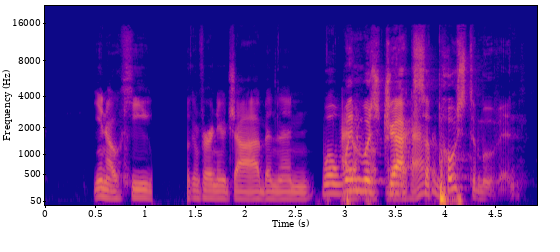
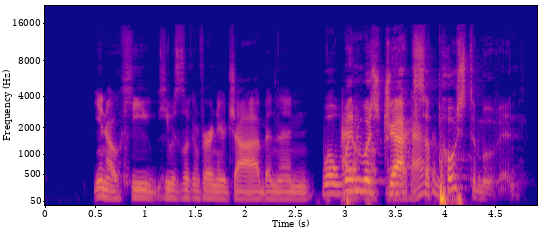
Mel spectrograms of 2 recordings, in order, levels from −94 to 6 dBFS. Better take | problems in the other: second | audio cutting out; at 1 s

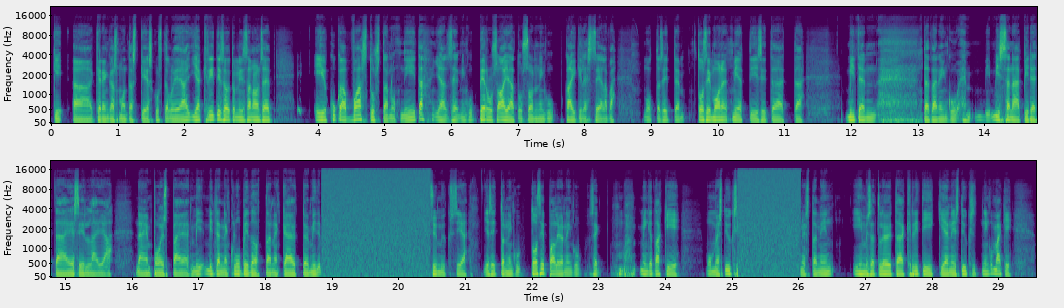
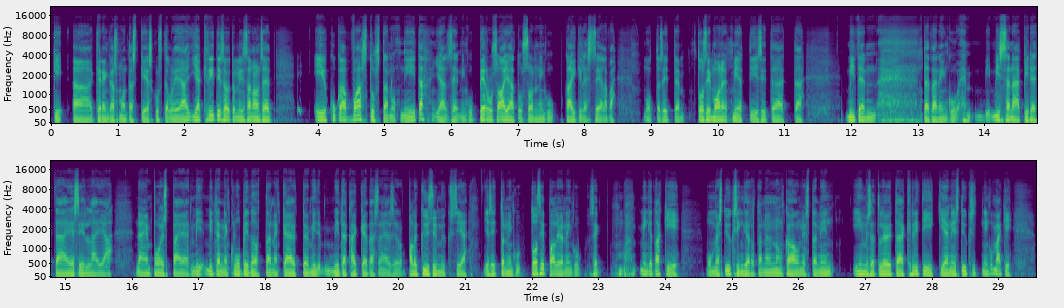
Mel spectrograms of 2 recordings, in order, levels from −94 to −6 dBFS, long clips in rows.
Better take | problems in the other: second | audio cutting out; filled with static; at 19 s for 1.5 s and at 25 s for 1 s

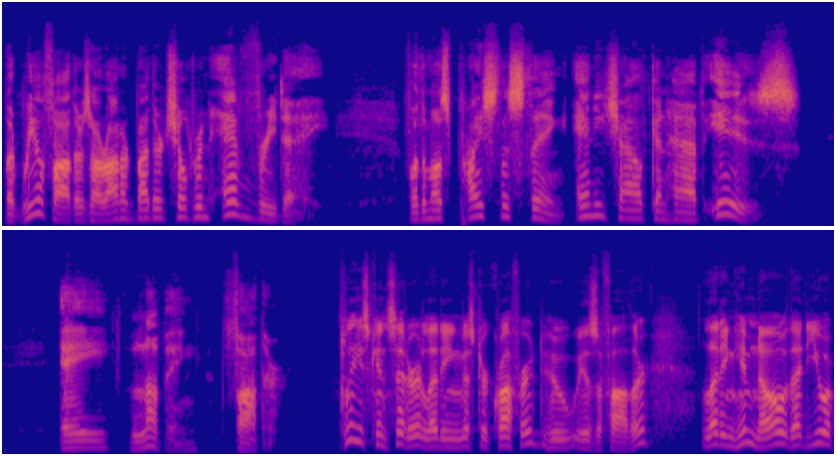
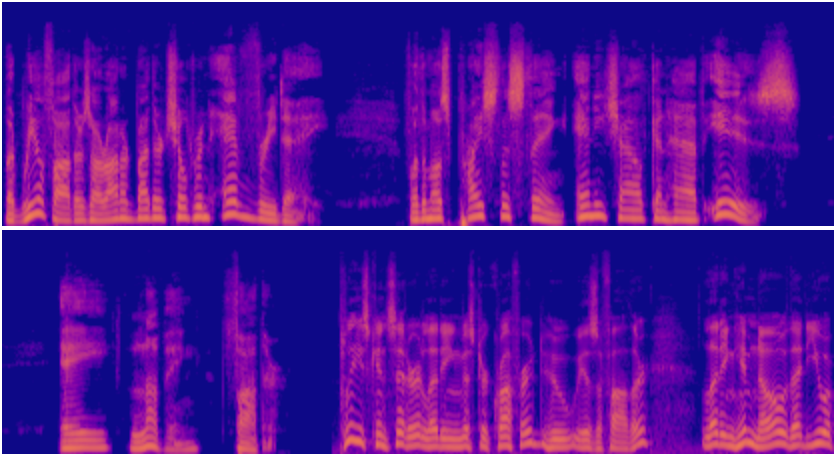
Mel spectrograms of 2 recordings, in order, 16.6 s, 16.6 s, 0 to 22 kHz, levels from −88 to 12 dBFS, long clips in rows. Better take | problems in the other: second | thin; very; fading below 750 Hz

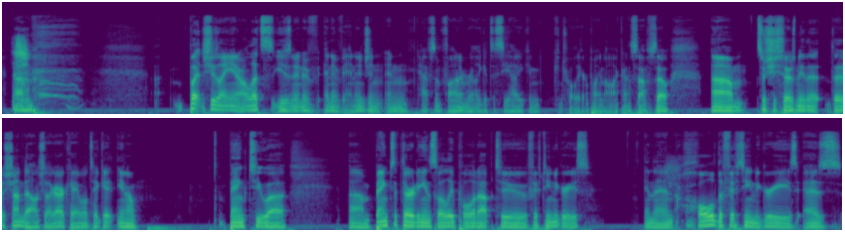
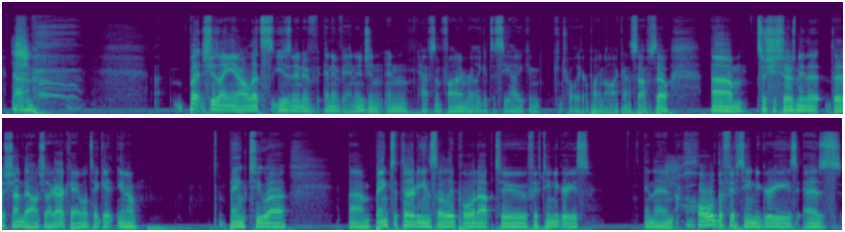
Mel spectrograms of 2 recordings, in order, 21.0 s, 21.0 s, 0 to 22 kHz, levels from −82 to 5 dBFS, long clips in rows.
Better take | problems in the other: first | distortion; slight; 10 dB below the speech

